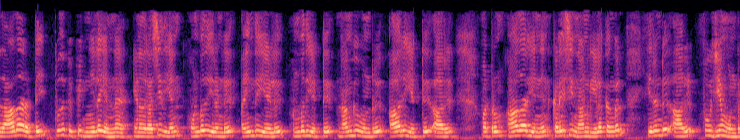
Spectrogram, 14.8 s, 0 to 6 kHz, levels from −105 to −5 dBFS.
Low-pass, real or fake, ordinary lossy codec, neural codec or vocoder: 5.4 kHz; real; AAC, 24 kbps; none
